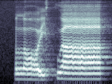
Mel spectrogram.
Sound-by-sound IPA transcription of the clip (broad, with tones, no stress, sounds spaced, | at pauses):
l ɔː˨˩ j kʷ aː˧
